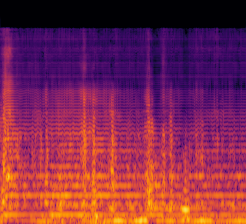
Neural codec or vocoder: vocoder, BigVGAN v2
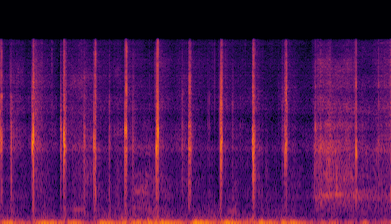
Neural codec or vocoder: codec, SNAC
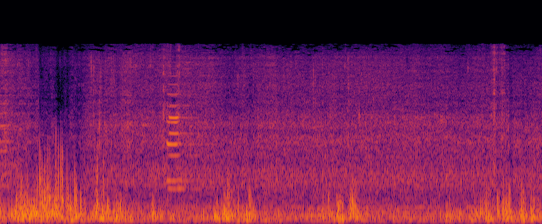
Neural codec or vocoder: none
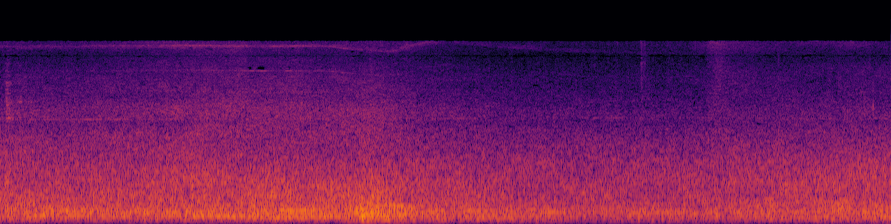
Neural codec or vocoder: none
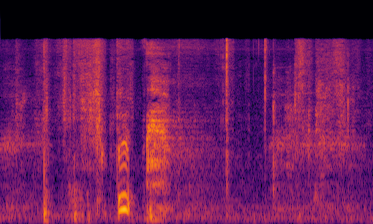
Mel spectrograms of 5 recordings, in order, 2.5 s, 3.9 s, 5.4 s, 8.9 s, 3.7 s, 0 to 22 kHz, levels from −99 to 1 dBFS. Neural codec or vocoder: none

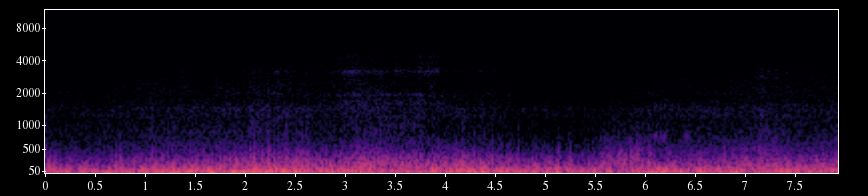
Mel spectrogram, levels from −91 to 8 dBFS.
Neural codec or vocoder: none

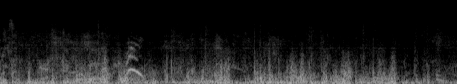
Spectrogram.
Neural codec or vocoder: codec, HILCodec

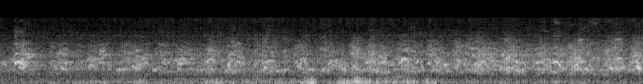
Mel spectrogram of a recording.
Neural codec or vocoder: vocoder, WaveNeXt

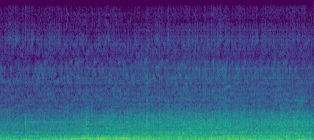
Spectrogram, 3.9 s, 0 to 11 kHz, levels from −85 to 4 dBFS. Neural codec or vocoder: vocoder, WaveNeXt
